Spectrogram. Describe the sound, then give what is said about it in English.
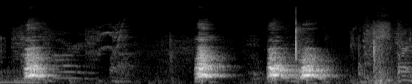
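Dogs bark loudly in a few sharp, irregular bursts, with short pauses between them and a softer yelp near the end, set off by someone knocking on the door. “knowing it's just the three of us here, went and knocked on the door to go to the bathroom, so the dogs went crazy.”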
